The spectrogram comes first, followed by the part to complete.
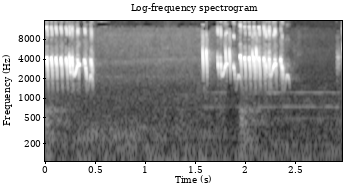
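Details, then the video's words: Lure recording of prinias, prenjak alang-alang and upper and lower prenjak: a short high twittering burst, a pause of about a second, then a longer chattering phrase. "SUARA PIKAT BURUNG PRENJAK ALANG ALANG+PRENJAK ATAS DAN BAWAH"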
